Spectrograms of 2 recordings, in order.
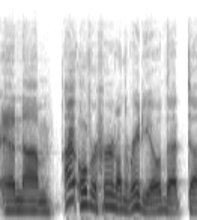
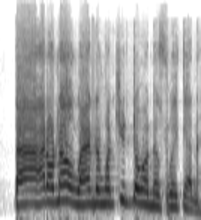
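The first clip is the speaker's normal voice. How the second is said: dopey, dim-sounding voice, pitched up; 8 semitones higher, 3 dB louder than usual. Acting out Brian's answer to Landon while Brian listens, use an Al Pacino-like voice. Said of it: "Why did I sound like Al Pacino when you just gave me that voice?".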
